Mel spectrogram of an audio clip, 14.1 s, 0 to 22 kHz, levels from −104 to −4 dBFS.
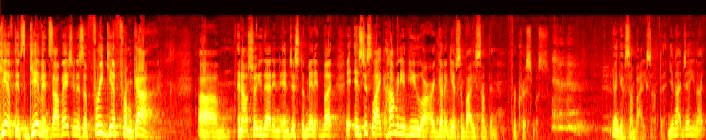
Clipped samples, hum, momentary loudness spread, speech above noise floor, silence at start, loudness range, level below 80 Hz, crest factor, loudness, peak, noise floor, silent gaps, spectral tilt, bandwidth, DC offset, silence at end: under 0.1%; none; 17 LU; 28 dB; 0 s; 11 LU; -54 dBFS; 14 dB; -19 LUFS; -6 dBFS; -47 dBFS; none; -5.5 dB/octave; 13 kHz; under 0.1%; 0.1 s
